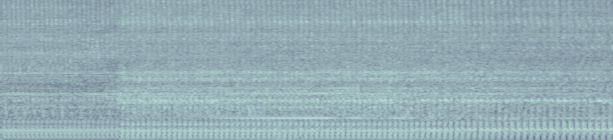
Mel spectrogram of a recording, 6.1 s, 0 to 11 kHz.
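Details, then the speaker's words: Old air compressor engine on a new electronic distributor, at 60 lb of air and building slowly: lumpy, labouring firing slows until it stalls. The timing needs further distributor adjustment by sound, to be fine-tuned later with a timing light. "All right, I stalled it out. Um, I need a little more adjustment on this this rotor here."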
